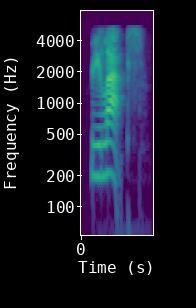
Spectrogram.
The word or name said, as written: relapse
